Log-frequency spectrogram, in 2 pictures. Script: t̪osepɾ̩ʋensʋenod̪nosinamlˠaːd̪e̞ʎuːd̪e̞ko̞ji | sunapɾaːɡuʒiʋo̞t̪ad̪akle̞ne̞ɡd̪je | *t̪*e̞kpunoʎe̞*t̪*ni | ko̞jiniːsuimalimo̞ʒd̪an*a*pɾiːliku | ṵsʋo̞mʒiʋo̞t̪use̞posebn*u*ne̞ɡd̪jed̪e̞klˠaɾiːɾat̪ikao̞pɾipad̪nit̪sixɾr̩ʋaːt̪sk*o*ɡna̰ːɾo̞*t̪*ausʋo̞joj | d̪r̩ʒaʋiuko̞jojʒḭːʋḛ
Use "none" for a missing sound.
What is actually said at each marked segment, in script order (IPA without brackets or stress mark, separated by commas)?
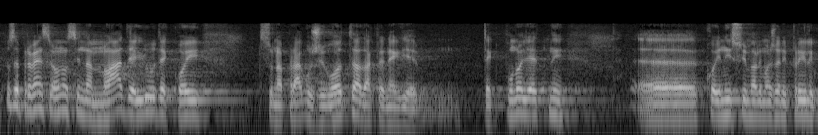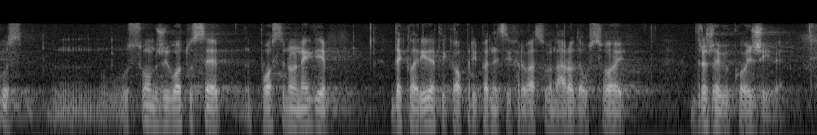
t̪, t̪, i, o, o, d̪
